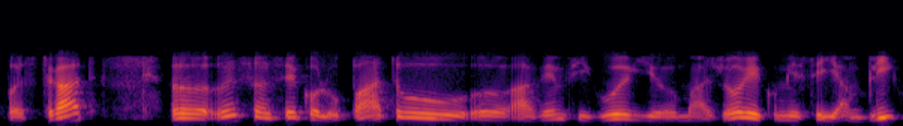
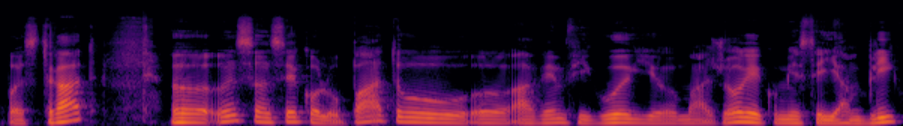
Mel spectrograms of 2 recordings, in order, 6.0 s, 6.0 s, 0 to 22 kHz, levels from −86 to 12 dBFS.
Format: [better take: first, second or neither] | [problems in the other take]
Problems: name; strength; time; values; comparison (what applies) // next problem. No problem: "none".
second | phone-call audio; nothing above 3.5 kHz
